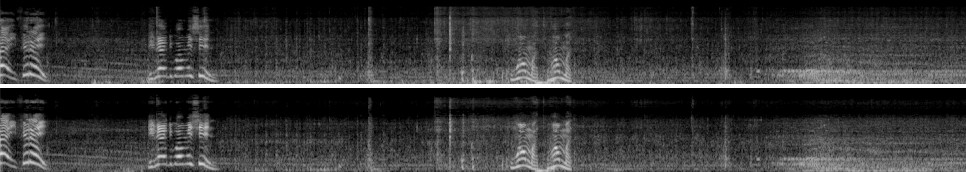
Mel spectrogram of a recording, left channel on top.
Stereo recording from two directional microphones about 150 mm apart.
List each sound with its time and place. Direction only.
0.0 s boat: 10° left (ahead or behind)
1.5 s speech: 5° left (ahead or behind)
4.4 s a sound: 5° left (ahead or behind)
8.0 s roar: 35° left (ahead or behind)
